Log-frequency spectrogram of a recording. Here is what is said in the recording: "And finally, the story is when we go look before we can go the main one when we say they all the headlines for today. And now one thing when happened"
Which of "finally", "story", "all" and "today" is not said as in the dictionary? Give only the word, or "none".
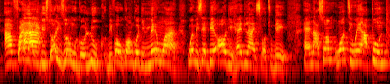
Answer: finally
